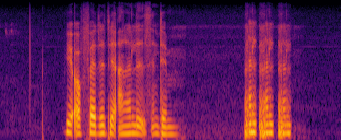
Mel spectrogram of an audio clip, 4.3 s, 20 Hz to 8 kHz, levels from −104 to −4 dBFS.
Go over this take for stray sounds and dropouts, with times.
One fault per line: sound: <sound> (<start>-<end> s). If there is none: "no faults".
sound: laugh (3.1-3.6 s)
